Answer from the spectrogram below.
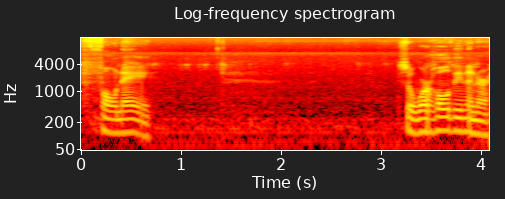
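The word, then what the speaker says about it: φωνή: for voice look at that guys phone it's pronounced phone a so we're holding in our hands our phones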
